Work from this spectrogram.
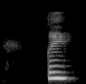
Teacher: for qaf, make it heavy. For kasra, give e sound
